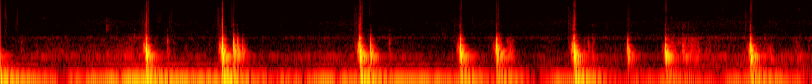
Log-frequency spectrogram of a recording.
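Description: Sharp underwater clicks and knocks, about ten in six seconds at an uneven pace, each followed by a brief hollow ringing, over a low steady hum, picked up by a camera submerged among feeding fish.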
